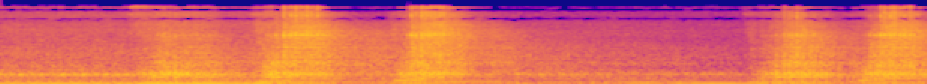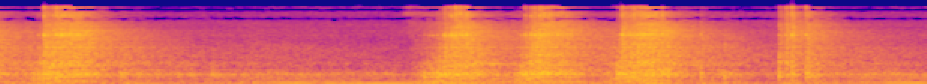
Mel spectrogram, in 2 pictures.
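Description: A car engine revs sharply several times.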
